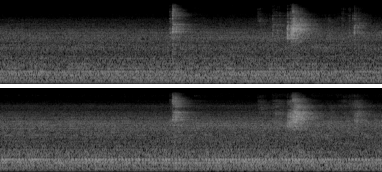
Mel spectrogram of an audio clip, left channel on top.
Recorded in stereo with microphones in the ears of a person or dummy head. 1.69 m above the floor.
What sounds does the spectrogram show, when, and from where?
0.0 s an engine running: 5° right (ahead or behind), 3 m
1.7 s a crack: 30° left (ahead or behind), 3.5 m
